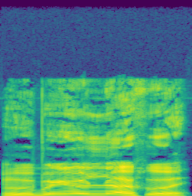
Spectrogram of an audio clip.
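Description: A hulking, dim-witted ex-paratrooper thug snarls and drags out every foul-mouthed threat, put on by a man reading the story. The delivery is slow, heavy and menacing. The sound is dry and close, with no room around it. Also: medium pitch, very animated, a little mellow, dry recording. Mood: snarling. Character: brutal thick-headed male ex-paratrooper thug.

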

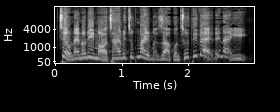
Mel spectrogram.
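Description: A man's voice: high-pitched, sing-song, very fast, pitched above the performer's own voice. A man voicing a distraught village woman frantically searching for her son. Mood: frantic. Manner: wailing, frantic.

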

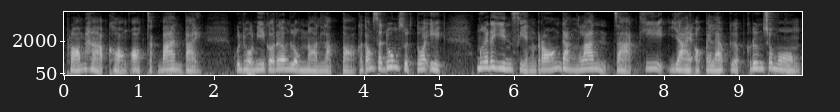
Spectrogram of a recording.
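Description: A woman telling a ghost story in a casual, chatty way, adding asides to her listeners. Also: medium pitch.

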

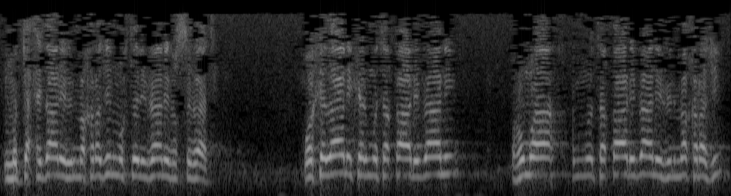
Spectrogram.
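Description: A man, an Islamic scholar, giving a classroom lecture on Quran recitation. He explains rules at a measured teaching pace, recites verses slowly and stops to answer students. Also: high-pitched, little pitch movement. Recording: dull lo-fi lecture recording with faint noise.

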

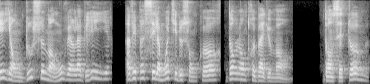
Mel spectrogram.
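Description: Low-voiced woman narrating an audiobook. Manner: steady, expressive storytelling. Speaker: audiobook reader. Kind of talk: scripted narration of a classic novel.

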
